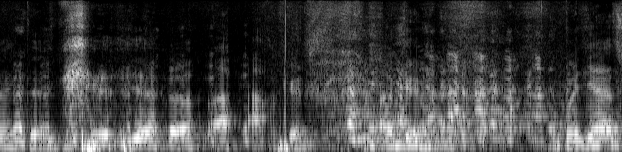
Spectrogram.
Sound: laughter

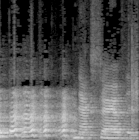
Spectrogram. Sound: laughing

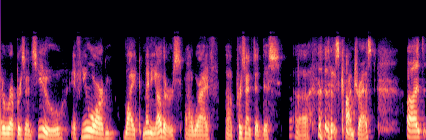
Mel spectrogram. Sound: chuckles

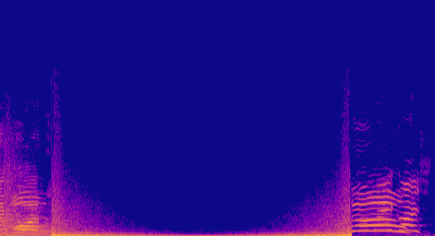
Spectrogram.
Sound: sonic blast

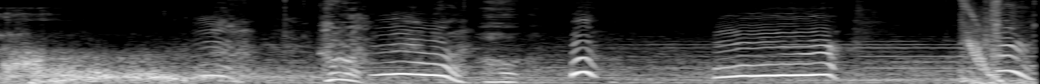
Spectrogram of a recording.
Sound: margore roars; gun zaps

